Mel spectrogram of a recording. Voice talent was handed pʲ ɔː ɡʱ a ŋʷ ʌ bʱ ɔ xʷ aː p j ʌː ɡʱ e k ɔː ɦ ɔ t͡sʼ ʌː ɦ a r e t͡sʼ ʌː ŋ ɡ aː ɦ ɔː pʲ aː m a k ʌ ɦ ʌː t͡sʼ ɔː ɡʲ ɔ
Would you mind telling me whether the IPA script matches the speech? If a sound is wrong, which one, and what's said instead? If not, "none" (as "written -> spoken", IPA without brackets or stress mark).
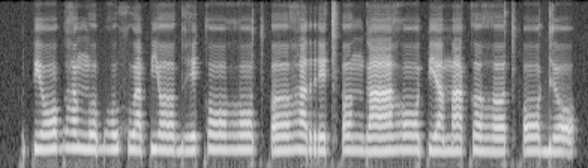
none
